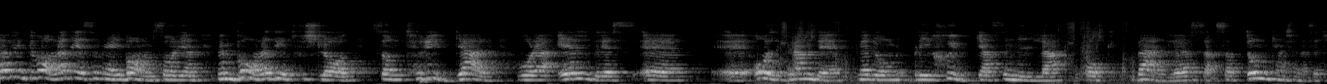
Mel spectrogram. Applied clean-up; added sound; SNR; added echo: neural separator model SepFormer DNS4.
